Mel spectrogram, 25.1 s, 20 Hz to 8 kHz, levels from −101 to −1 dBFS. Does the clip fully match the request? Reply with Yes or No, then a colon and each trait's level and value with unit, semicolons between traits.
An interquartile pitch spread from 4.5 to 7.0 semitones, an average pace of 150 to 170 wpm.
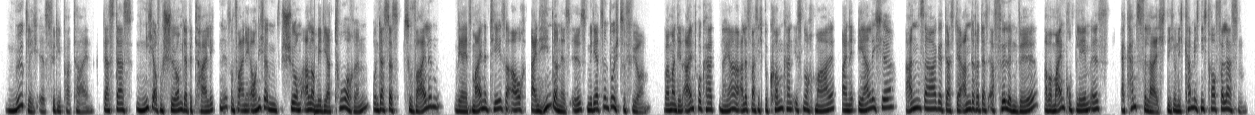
No: average, 4.8 semitones; average, 185 wpm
